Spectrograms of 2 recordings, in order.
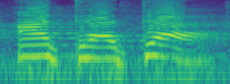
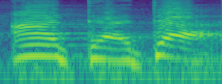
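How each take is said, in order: The two takes are said the same way.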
